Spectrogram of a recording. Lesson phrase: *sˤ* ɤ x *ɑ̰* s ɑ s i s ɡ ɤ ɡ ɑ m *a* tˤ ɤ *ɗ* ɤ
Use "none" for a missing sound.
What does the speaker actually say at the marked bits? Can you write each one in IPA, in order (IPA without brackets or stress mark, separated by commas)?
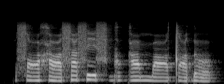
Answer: sˤ, ɑ, ɑ, ɗ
